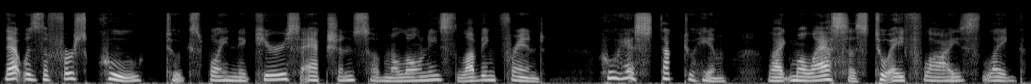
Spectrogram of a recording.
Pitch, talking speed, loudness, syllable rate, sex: 190 Hz, 145 wpm, -21 LUFS, 3.7 syllables/s, female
